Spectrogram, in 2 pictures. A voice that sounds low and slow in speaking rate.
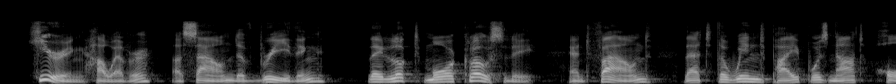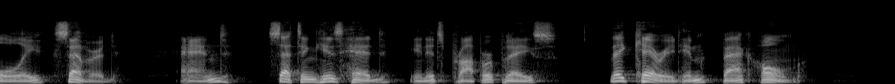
Yes: low, 100 Hz; slow, 105 wpm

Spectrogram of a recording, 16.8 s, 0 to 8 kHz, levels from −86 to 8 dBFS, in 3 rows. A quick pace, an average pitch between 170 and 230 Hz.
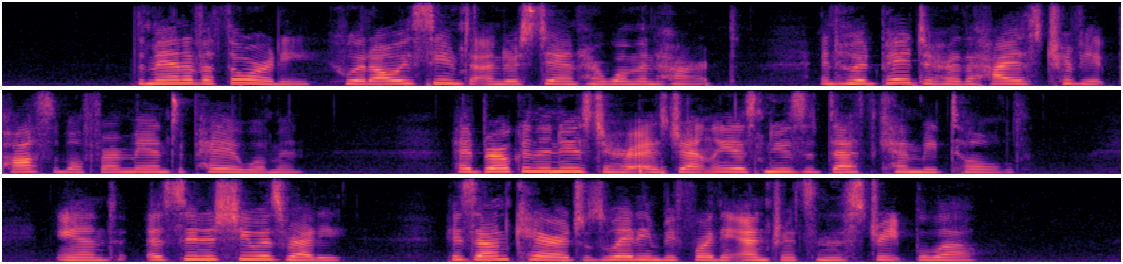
No: fast, 230 wpm; very high, 265 Hz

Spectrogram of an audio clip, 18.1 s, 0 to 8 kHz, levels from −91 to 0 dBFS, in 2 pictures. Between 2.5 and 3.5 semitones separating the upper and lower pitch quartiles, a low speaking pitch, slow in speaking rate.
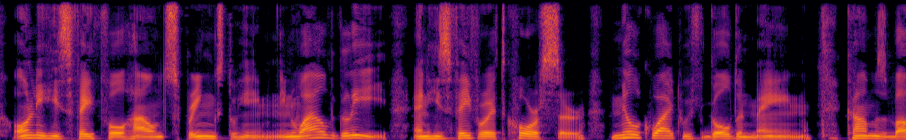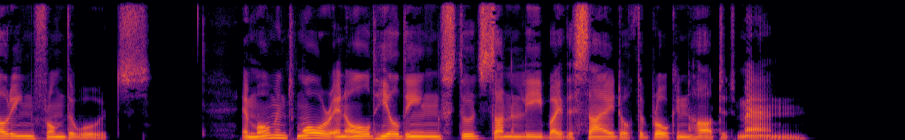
Yes: average, 3.0 semitones; low, 115 Hz; slow, 130 wpm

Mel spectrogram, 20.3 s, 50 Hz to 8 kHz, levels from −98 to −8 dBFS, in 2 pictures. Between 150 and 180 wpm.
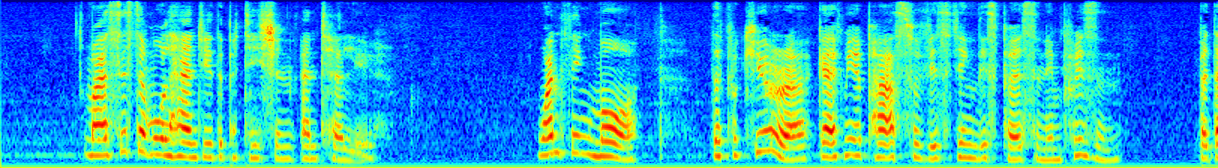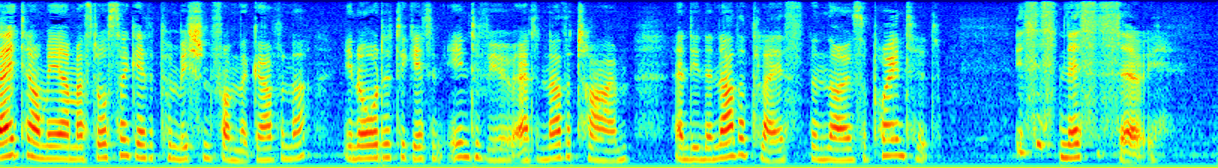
Yes: average, 170 wpm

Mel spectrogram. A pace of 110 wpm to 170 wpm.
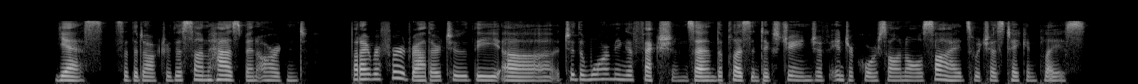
No: average, 180 wpm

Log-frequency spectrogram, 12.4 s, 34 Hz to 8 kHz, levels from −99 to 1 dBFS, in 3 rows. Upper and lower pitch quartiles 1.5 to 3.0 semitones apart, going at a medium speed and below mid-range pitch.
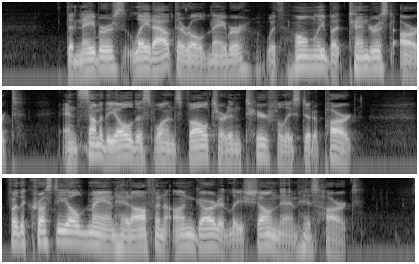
No: average, 4.1 semitones; average, 170 wpm; low, 100 Hz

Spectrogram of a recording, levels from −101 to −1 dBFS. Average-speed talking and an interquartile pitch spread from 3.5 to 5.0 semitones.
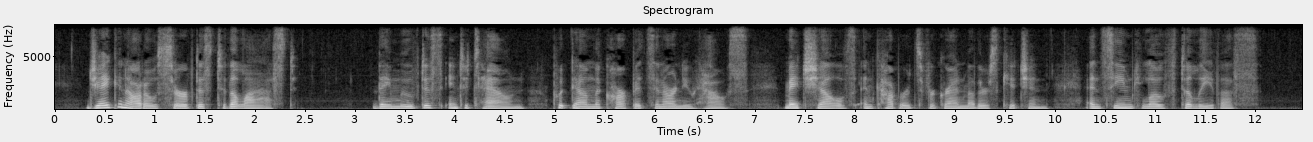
No: average, 165 wpm; average, 2.9 semitones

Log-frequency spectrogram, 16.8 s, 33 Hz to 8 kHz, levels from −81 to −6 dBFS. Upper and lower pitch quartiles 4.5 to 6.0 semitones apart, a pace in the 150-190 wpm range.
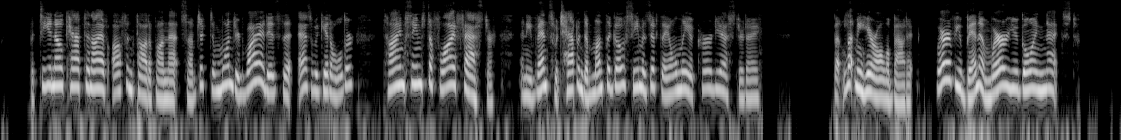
No: average, 5.3 semitones; fast, 205 wpm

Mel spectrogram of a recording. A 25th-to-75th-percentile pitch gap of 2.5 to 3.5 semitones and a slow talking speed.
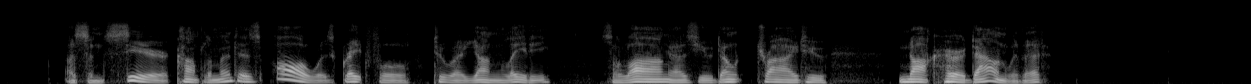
No: average, 4.2 semitones; slow, 115 wpm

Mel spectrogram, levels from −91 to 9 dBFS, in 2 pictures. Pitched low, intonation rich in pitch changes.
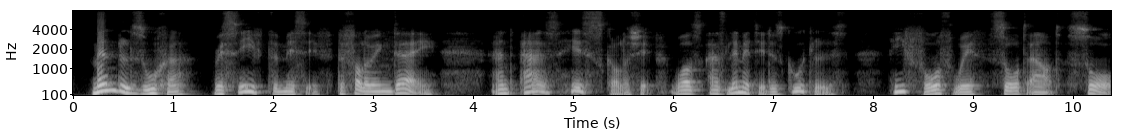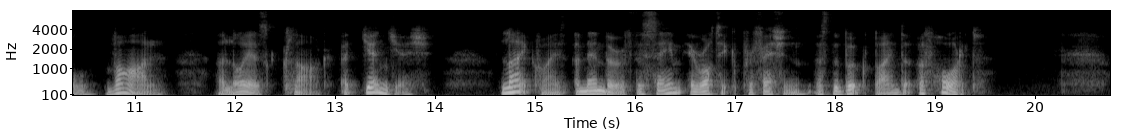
Yes: low, 115 Hz; wide, 6.3 semitones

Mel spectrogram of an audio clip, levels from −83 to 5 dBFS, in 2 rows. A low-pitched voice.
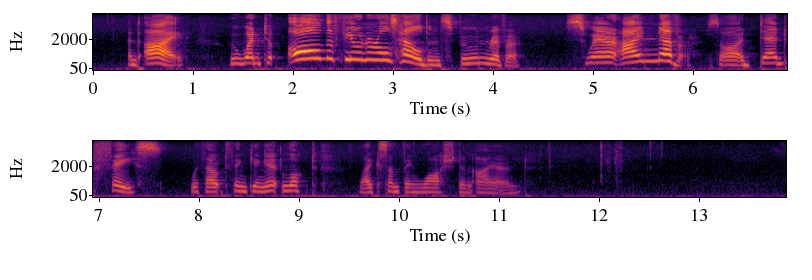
No: high, 245 Hz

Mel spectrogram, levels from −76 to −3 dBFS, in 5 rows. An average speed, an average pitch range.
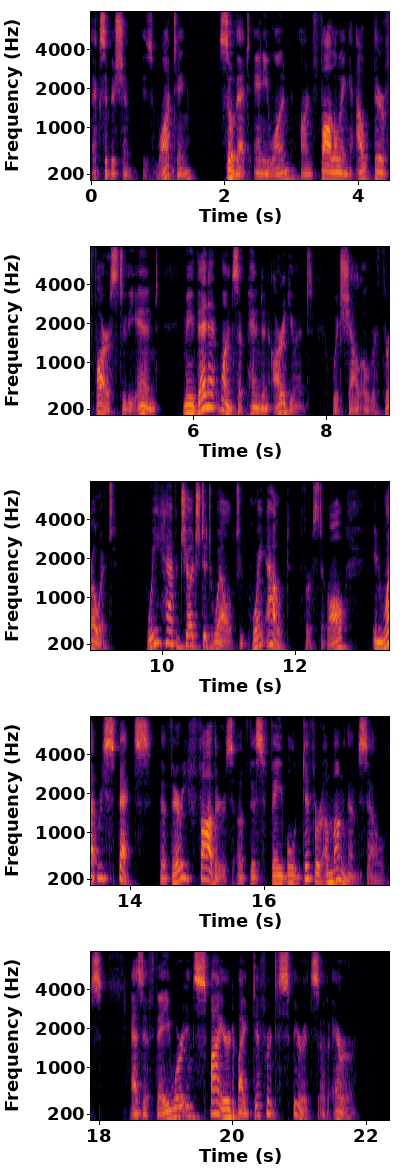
No: average, 160 wpm; wide, 6.9 semitones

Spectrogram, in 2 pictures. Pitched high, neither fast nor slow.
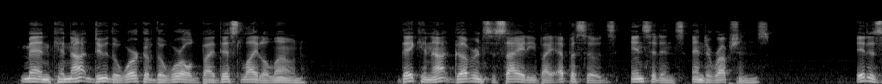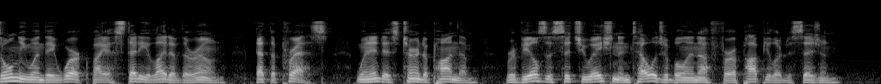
No: low, 110 Hz; average, 175 wpm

